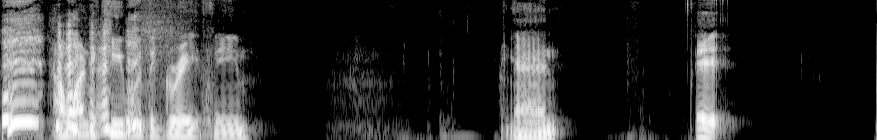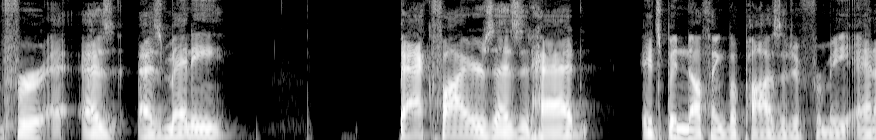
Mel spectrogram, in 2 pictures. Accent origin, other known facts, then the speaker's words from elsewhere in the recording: Hillsboro, United States; He's a friend of mine from my hometown of Hillsboro.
